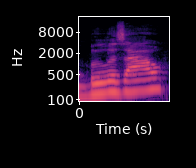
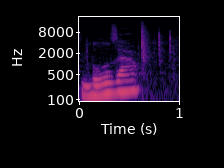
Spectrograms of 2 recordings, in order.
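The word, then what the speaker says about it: Bulezau: And those were the, I'm going to say it wrong again, but it's the Bulazau, I guess. Bulazau.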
